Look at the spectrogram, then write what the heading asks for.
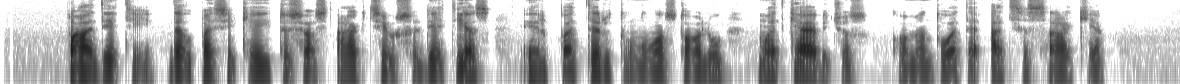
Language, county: Lithuanian, Alytus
